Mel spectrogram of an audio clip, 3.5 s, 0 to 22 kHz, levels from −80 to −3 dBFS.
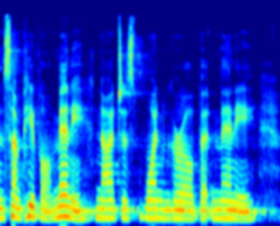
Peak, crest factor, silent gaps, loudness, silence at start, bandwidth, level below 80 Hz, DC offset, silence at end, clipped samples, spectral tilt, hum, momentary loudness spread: -8 dBFS; 16 dB; none; -25 LUFS; 0 s; 17 kHz; -72 dBFS; under 0.1%; 0 s; under 0.1%; -4.5 dB/octave; none; 6 LU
